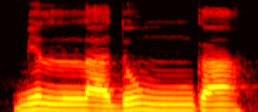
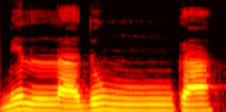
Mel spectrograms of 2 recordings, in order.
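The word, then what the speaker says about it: من لدنك: ini Kaulah bentuk Hai cara membacanya Hai milladunka tidak mendukung ya tidak mineral dungkang salah ya masuk tetapi tidak mendengung milladunka milladunka ya langsung milladunka masuk tidak berdengung minum sukun bertemu lam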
